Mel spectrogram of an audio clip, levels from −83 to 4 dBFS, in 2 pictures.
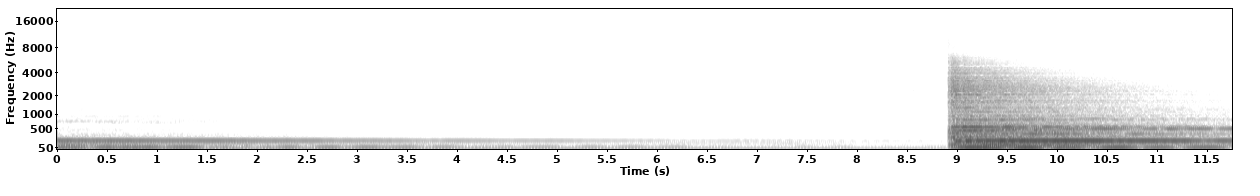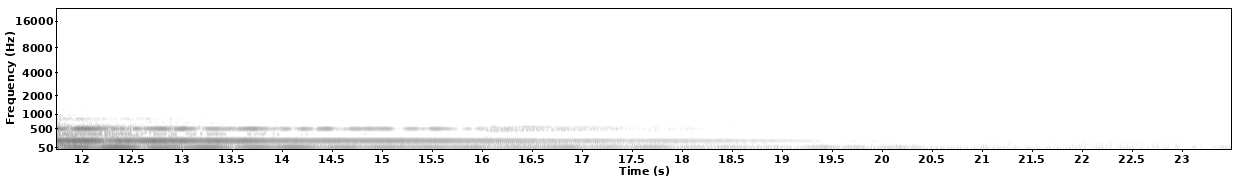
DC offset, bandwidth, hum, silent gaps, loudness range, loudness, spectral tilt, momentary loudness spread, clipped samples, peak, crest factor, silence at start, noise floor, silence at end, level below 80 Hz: under 0.1%; 6.4 kHz; none; none; 25 LU; -35 LUFS; -7 dB/octave; 28 LU; under 0.1%; -18 dBFS; 22 dB; 0 s; -82 dBFS; 7.85 s; -48 dBFS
